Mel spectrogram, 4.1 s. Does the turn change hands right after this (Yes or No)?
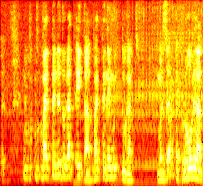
No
